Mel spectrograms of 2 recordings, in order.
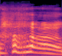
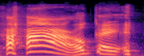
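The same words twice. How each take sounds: First: A fake, taunting "ha, ha" pitched up; mock her with a sarcastic little laugh. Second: A louder, pitched-up sarcastic "ha, ha" then a dismissive okay; mocking laugh back. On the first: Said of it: "trying to mock Sutton in a way". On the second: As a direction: throw the mock laugh right back at her. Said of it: "Sutton starts mocking her back".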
